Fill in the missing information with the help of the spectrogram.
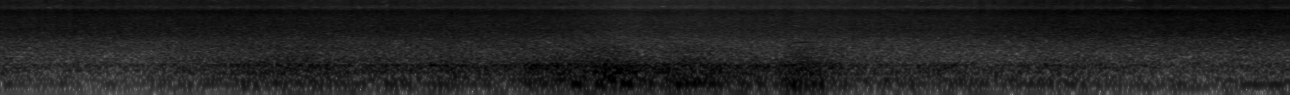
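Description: Rolling thunder from a thunderstorm: a low rumble that swells over a few seconds, peaks about halfway through with two stronger rolls, then dies back to a steady background hiss.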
